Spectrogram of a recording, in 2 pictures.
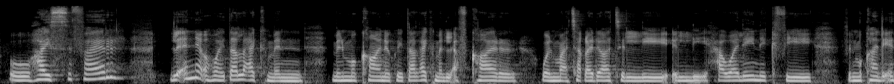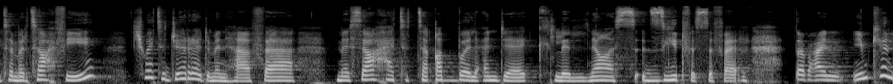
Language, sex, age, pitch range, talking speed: Arabic, female, 20-39, 170-210 Hz, 115 wpm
